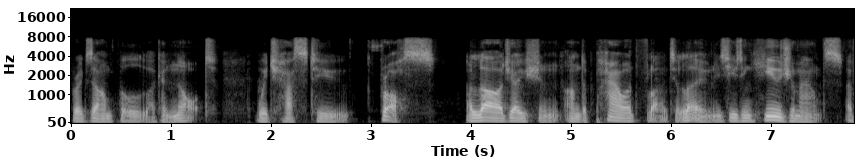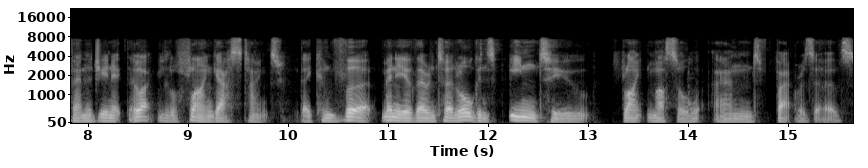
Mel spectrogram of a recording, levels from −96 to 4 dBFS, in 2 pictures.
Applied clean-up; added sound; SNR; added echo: neural mask model DeepFilterNet 3.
